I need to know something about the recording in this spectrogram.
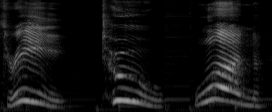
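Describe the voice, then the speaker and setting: A woman's voice: high voice, sing-song, extremely slow, darkish tone, faint music behind, voice pushed up, full character voice. A woman voicing a brave little male teddy bear space captain, declaring commands with determination in a children's storybook. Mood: bold, urgent.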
